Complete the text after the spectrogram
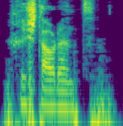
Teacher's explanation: This is voiceless uvular or voiceless velar fricative.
